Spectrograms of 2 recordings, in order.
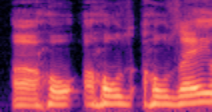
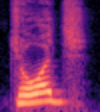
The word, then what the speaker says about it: Jorge: So wait, please, before I go to the next call here, Kearney, New Jersey, Jose, or is it, how does he pronounce that? It is Jorge.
